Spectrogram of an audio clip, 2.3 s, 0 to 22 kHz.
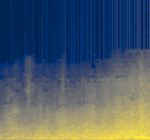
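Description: A dirt super late model race car's V8 engine running at full throttle on a timed lap, growing steadily louder.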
